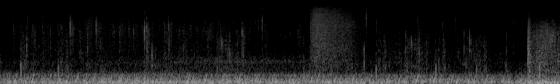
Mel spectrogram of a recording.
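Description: Fire crackles and roars steadily.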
